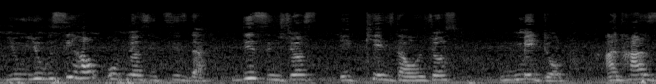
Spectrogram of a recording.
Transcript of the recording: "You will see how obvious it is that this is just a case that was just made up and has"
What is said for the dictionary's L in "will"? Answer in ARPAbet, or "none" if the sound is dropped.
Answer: W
